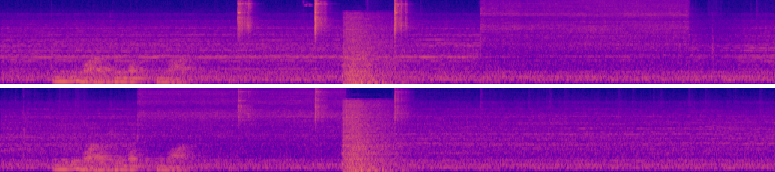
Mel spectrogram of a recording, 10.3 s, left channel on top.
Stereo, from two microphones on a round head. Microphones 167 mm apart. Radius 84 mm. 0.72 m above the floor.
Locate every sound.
0.7 s a man speaking: 20° right (ahead or behind), 4.5 m
3.2 s a dropped coin: 40° left (ahead or behind), 0.7 m
4.5 s an explosion: 40° right (ahead or behind), 0.6 m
